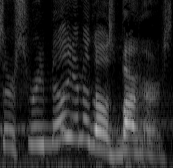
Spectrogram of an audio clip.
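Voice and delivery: high mocking Texas cotton grower voice.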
